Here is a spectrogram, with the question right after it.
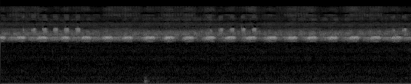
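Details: In the depth of autumn, crickets and other insects sing together near a streetlight; a bright, high chirp repeats steadily about twice per second, joined by softer trilling pulses from another singer and a brief low thump.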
